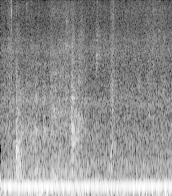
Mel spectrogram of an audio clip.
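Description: Steady low hum with three faint light clicks in the first second and a half.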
